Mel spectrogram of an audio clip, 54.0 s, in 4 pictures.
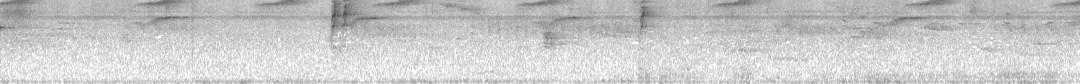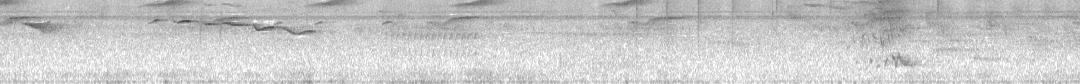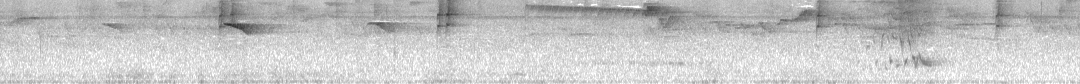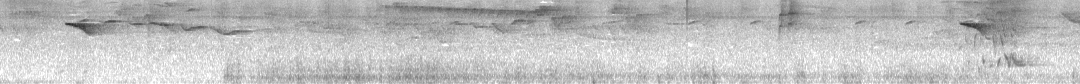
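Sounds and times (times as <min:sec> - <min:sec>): low background hiss: 0:00.0 - 0:54.0
birds chirping and calling: 0:37.3 - 0:39.6, 0:52.5 - 0:53.5.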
